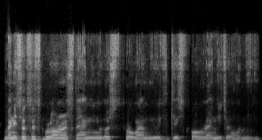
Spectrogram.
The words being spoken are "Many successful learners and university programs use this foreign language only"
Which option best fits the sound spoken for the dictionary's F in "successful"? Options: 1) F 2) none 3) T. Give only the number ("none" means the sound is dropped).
2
